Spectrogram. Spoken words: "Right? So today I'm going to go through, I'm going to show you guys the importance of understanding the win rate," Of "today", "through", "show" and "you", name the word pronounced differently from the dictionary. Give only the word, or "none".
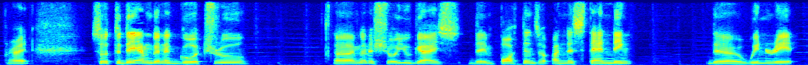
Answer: through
